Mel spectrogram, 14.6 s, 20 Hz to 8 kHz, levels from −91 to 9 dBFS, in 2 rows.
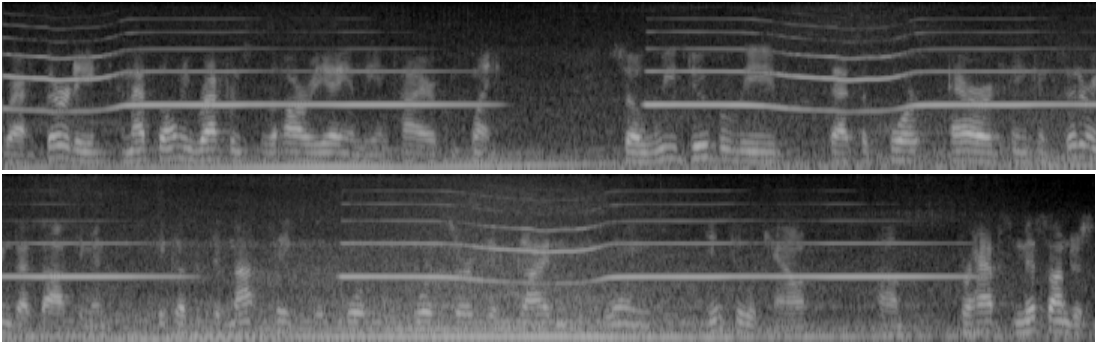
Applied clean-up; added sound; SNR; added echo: none; Wind instrument, woodwind instrument + Traffic noise, roadway noise; -3 dB; none.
